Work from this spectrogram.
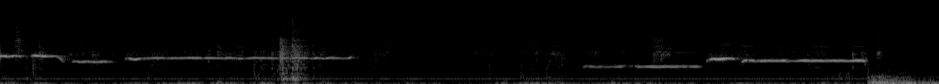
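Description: A man whistles the theme tune of a James Bond film in clear sustained notes, pausing briefly between phrases, with a soft background hum and a clunk at the end.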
